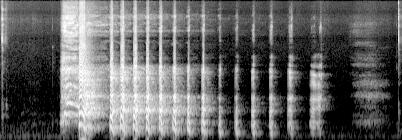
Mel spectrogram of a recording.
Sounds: Laughter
